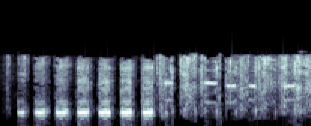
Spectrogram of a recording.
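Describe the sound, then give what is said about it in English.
Seven quick, evenly spaced telephone keypad tones beep in succession, clear and close, then give way to a rough, crackly burst of line noise. “Hi, get off the phone. I'm trying to make a call.”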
